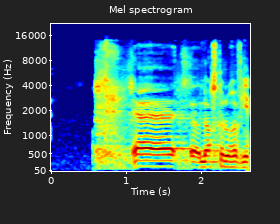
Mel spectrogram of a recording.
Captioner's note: speaking French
